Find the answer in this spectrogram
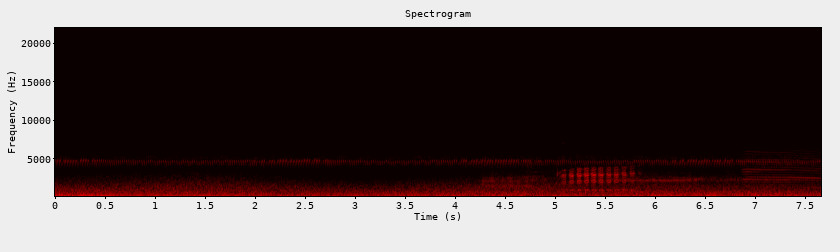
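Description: Sheep bleating twice over a steady outdoor hiss, once about five seconds in and again near the end, the second call wavering.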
